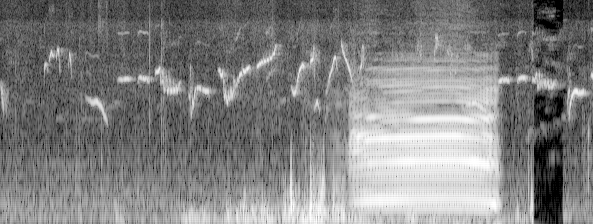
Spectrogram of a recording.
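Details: Herd of tame cows walking neatly along a road, roaming in search of food; one cow gives a single long, steady, rich-toned moo lasting about a second and a half after low rumbling, with small birds chirping throughout.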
